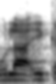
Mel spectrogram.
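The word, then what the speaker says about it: أولئك: sebagai tempatnya HAM Hamzah makanya Ula langsung ke la Ula bukan u salah yang betul Ul seperti itu ulika di sini ada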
